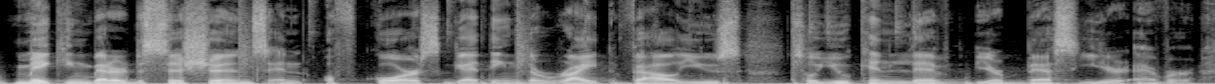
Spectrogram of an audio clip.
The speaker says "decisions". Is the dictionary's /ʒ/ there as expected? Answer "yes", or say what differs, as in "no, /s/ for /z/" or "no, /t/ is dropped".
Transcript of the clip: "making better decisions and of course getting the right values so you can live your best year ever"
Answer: no, /ʃ/ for /ʒ/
